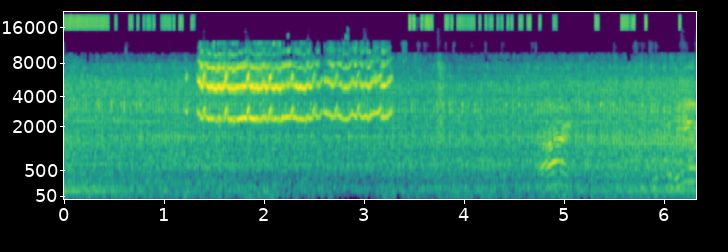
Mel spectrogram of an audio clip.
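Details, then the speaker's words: Kubota broom tractor diesel idling during a pre-trip inspection: a high, warbling belt or pulley squeal sings for about two seconds then drops out; the pulley that keeps stopping marks the bad one. "now that it's going, it's got a belt or a pulley squealing. So, you can put that on clue."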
